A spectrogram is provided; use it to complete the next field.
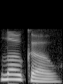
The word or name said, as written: loco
